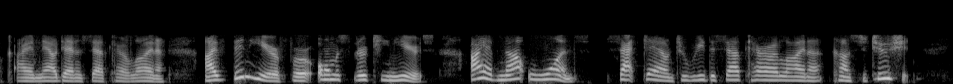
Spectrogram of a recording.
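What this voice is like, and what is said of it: New York accent. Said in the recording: “as you can tell from my dialect, I used to live in New York”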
